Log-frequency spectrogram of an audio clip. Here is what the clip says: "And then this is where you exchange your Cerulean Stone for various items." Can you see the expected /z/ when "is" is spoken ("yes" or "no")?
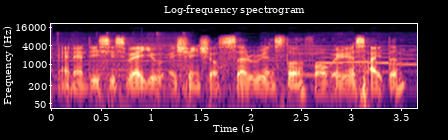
no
